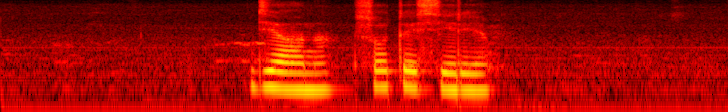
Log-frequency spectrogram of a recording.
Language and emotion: Russian, neutral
